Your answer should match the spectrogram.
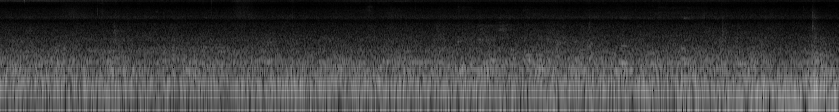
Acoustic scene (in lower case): subway train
